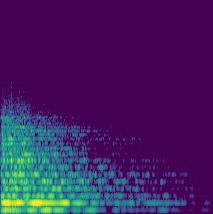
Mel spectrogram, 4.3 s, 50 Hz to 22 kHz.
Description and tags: warm basssynth 4101
Just something that gives one the same comfortable, warm feeling when listening to it. I have tried to obtain a synthbass sound which is warm and slightly overdriven. Listening and watching the video on the link, I wanted something that sounded like it was coming from vintage speakers and valve based synths.These samples were made using Reason's Thor synth with 2 multi-wave oscillators set to saw. Thor's filter 1 was set to 18dB Low pass, Thor's waveshaper was used to provide a touch of soft clip followed by Filter 2 also set to low pass.
vintage, warm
